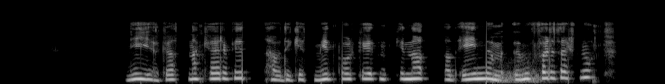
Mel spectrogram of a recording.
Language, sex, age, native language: Icelandic, female, 40-49, Swedish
